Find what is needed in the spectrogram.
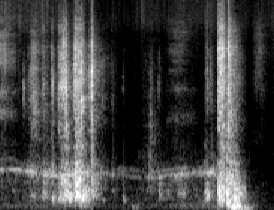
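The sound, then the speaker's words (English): The unlocked door of a house is opened: metallic latch rattles and clicks, a long thin hinge creak, then a solid knock as it swings wide. No one speaks. “Here's a door. It's only unlocked. Oh, it is.”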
